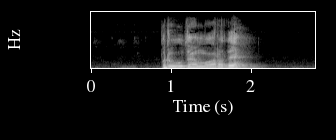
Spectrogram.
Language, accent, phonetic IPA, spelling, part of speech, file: German, Austria, [ˈbʁuːdɐˌmɔʁdə], Brudermorde, noun, De-at-Brudermorde.ogg
- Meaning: nominative/accusative/genitive plural of Brudermord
